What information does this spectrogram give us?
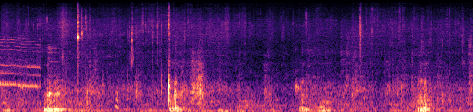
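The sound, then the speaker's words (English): Pigs grunt and snuffle while eating slop at a trough, with several short, loud bursts of noisy feeding sounds over a steady barnyard background. “These are pigs on the trough here, just enjoying some good old slop.”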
